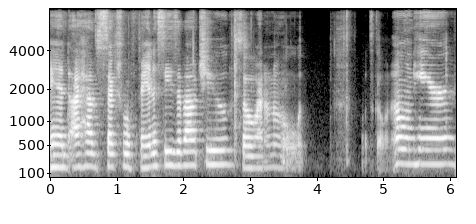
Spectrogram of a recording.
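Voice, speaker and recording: A woman's fairly low voice, bright and sharp in tone, monotone and flat, at a fairly slow pace over light background noise. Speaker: card reader. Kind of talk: tarot reading commentary. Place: home room.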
